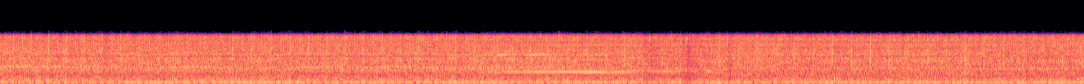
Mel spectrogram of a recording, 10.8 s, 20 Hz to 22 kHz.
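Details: Triumph Stag V8 knock at warm idle after driving about 3 miles: faint, soft knock still audible beneath steady idle but much quieter than when cold.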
